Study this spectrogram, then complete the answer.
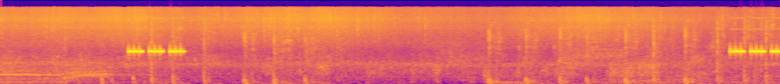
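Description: Footsteps crunch on gravel and snow.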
